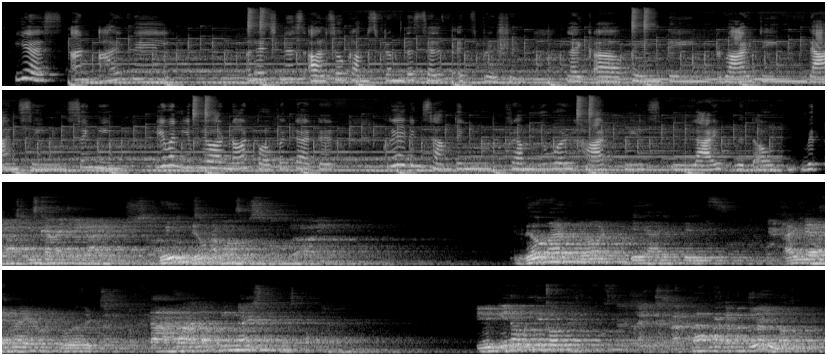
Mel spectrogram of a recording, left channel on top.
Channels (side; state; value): both; different; correlation 0.01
